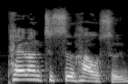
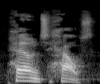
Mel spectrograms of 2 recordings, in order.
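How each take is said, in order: First: An extra 'es' syllable is added after parents. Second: No extra syllable is added after parents. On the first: The speaker calls it wrong. "발음이 이상하죠" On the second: The speaker calls it right. "그냥 parents house"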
